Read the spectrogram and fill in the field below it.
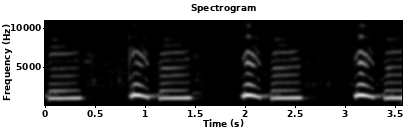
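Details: Two-part bird call: a short arched whistle followed by a lower, level held whistle. The pair repeats about once a second, three times, with clean silence between.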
